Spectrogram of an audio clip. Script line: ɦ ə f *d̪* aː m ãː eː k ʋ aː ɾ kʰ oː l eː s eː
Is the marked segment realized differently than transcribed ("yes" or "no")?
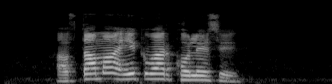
yes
